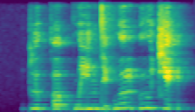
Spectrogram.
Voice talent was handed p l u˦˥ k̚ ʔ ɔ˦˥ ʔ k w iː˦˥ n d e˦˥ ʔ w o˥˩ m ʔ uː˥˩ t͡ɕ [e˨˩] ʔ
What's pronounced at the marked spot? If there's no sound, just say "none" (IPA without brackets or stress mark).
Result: e˥˩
